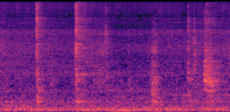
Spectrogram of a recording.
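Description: Cluster beans stirred with salt and turmeric in a pan, a spoon scraping in steady strokes about every half second over a soft continuous sizzle, close and moderately quiet.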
